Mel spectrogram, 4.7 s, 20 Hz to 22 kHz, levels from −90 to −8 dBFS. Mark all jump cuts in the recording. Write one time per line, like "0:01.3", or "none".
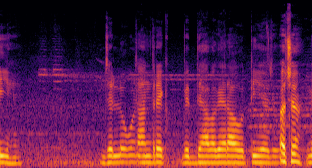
0:01.5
